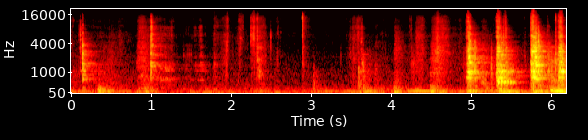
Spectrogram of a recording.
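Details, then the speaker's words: Reel mower being set up for backlapping: after second 1/4-turn adjustment of bottom screws both sides, irregular dry ticks and scrapes, a little under three a second, as reel turns; blades contacting bedknife tightly, expected to loosen during lapping. "So now, you hear that? You hear it just about hitting. So we're going to go a little more."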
